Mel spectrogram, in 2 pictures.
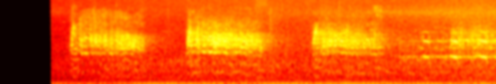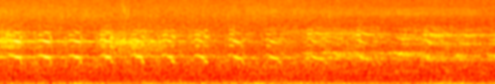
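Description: Honking bird calls: three short harsh squawks, then a quick run of short repeated calls that settles into longer held notes, over a steady low hum.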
